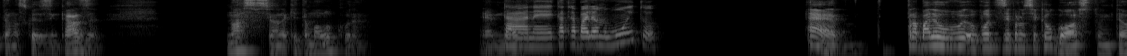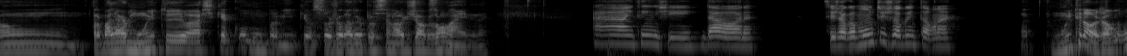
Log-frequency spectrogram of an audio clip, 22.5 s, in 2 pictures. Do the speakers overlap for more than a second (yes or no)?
no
